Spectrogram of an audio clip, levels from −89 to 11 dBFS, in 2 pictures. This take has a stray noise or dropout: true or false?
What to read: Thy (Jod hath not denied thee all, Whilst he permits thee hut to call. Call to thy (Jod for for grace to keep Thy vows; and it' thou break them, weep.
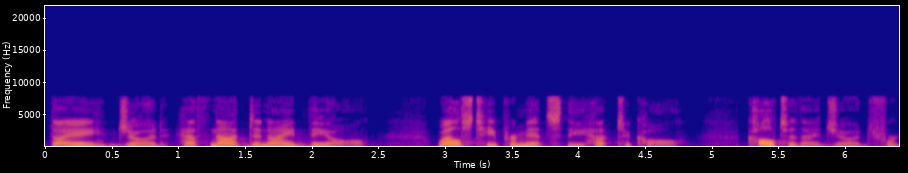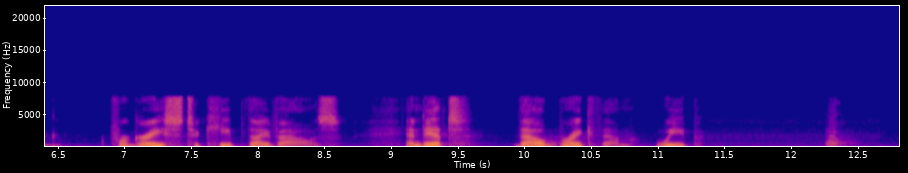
true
